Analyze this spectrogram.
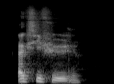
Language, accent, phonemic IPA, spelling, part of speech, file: French, France, /ak.si.fyʒ/, axifuge, adjective, LL-Q150 (fra)-axifuge.wav
- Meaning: axifugal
